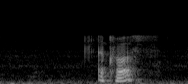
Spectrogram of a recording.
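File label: "across", British, female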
